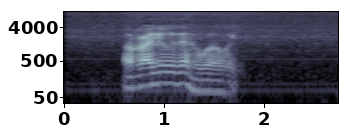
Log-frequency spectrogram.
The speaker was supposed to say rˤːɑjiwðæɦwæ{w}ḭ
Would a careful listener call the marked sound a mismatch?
no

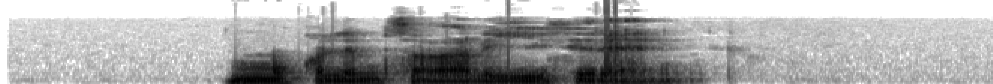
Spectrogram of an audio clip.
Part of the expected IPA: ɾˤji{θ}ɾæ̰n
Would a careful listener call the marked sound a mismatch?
no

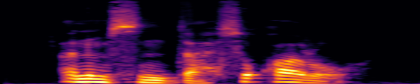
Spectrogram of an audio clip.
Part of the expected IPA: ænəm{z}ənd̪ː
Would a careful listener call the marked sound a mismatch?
yes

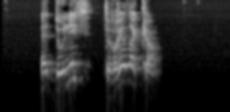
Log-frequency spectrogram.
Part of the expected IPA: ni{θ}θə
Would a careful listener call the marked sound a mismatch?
no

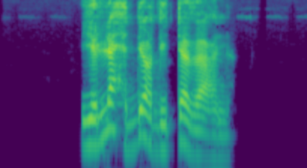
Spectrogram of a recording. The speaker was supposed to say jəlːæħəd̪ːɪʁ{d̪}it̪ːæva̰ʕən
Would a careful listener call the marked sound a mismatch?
no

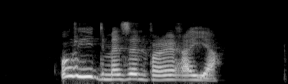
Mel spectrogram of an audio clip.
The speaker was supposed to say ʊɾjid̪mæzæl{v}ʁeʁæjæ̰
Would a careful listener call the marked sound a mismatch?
no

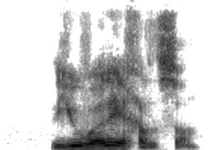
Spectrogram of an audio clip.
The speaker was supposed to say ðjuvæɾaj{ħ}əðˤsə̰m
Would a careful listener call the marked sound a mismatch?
yes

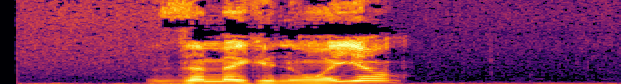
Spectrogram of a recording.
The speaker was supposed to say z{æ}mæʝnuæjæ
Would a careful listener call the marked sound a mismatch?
no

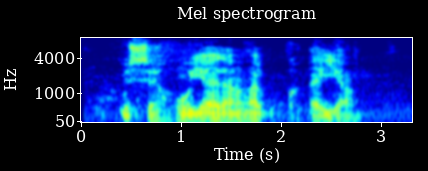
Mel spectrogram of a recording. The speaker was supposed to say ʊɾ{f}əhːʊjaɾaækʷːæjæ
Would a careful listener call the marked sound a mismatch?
yes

